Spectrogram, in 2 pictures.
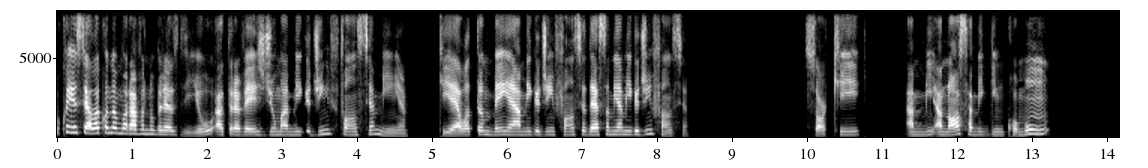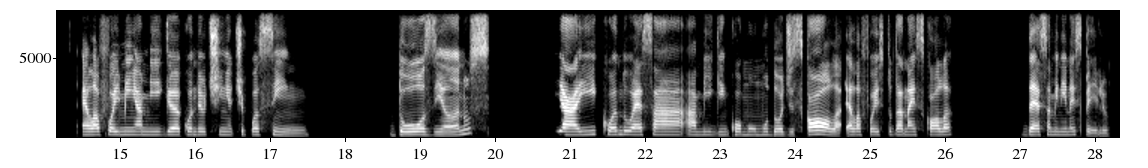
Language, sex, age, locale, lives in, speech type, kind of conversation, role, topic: Portuguese, female, 30-34, pt-BR, Spain, conversation, advice, user, Como lidar com o choque emocional após um término recente sem saber como seguir?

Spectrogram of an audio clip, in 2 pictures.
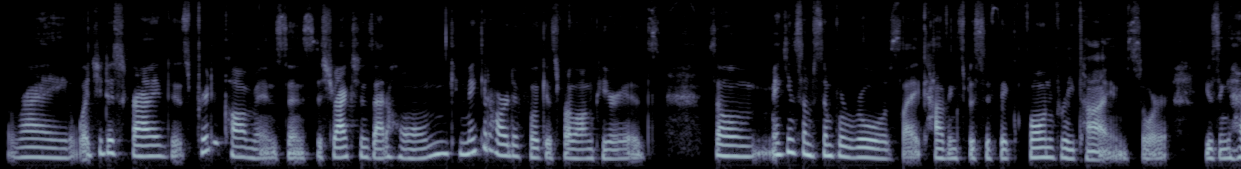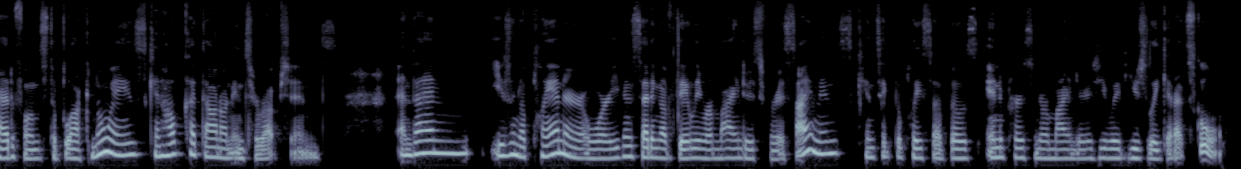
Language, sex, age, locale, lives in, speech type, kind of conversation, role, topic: English, female, 25-29, en-US, United States, read, expert-assistant, expert, What are the pros and cons of online learning?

